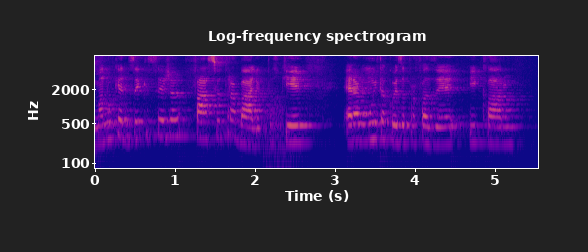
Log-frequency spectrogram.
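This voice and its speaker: A woman's fairly high-pitched voice with fairly even intonation, audible room echo and noticeable background noise. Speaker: YouTuber, veterinarian. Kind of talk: casual storytelling vlog.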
